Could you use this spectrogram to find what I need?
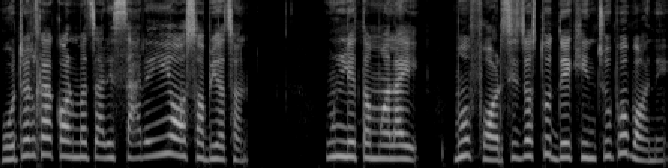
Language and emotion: Nepali, sad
